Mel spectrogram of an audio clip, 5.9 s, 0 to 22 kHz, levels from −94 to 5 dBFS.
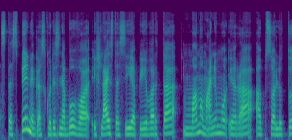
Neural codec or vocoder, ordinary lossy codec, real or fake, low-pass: none; Opus, 24 kbps; real; 14.4 kHz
